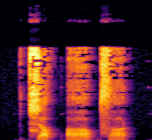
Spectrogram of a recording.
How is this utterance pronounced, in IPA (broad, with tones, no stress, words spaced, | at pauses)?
t͡ɕa˦˥t̚ʔaː˦˥p̚sa˦˥k̚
